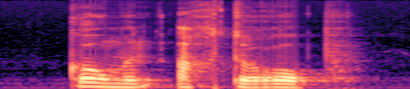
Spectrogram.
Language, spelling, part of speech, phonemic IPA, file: Dutch, komen achterop, verb, /ˈkomə(n) ɑxtərˈɔp/, Nl-komen achterop.ogg
- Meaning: inflection of achteropkomen: 1. plural present indicative 2. plural present subjunctive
